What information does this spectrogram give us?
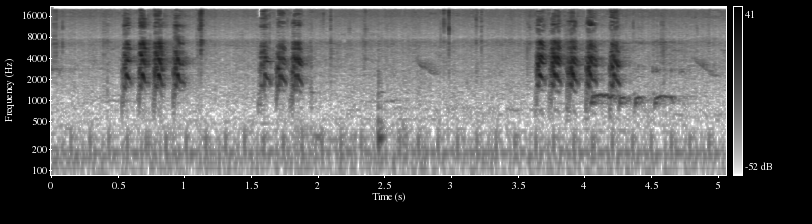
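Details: Orphaned and crippled myna during feeding, uttering clusters of three to four harsh squawking notes separated by pauses, with a faint wavering whistle after the last burst and a low background hum.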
